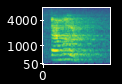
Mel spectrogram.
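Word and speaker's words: तमिऴ: जैसे पहले तमिल ऐसे लिखते थे, तमिल, अब कैसे लिखते हैं, ये विशिष्ट व्यंजन है, तमिल, तमिल, ल, न इसका उच्चारण पूरा ल है और न ही ड़ है।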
